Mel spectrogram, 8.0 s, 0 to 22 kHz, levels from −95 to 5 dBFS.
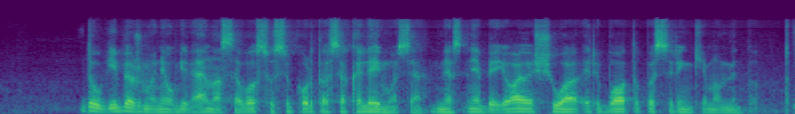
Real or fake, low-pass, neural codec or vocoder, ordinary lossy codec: fake; 10.8 kHz; codec, 16 kHz in and 24 kHz out, 0.8 kbps, FocalCodec, streaming, 65536 codes; Opus, 32 kbps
